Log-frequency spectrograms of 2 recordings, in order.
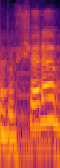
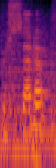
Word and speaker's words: bruschetta: You know bruschetta but not pronounced brusetta.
